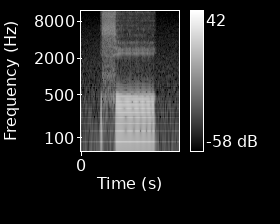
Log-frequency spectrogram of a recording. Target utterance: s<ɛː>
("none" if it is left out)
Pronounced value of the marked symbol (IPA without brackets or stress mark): eː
